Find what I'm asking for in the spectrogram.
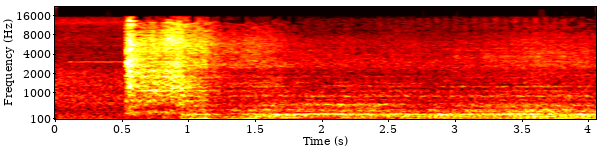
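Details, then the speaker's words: Nissan 240SX with an RB20DET swap, now idling and running; catches at once and settles into an even, healthy run with no knocks; boost issues remain, with electrical tape used as an intercooler coupler. "Sounds good though. Huh? Sounds nice and healthy. Yeah. So you guys can see it idles now and it runs."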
